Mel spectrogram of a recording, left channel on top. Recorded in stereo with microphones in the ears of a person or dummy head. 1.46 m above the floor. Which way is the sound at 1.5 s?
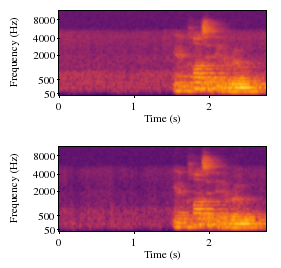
15° right (ahead or behind).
